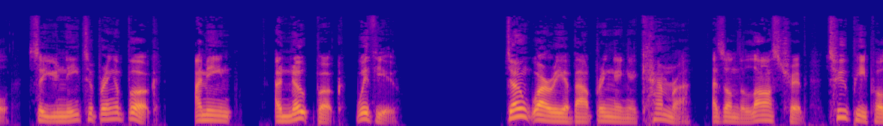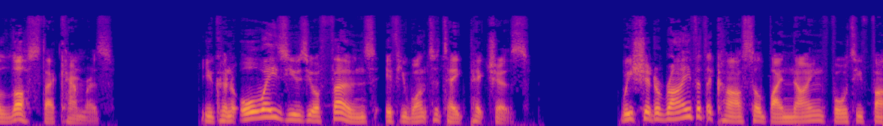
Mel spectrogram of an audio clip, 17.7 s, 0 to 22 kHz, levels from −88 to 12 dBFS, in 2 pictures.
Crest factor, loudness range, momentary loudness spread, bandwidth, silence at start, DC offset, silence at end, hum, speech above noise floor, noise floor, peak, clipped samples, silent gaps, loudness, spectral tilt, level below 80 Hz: 20 dB; 4 LU; 12 LU; 14 kHz; 0 s; under 0.1%; 0 s; none; over 69 dB; under -90 dBFS; -2 dBFS; under 0.1%; 0.22-0.29 s, 1.69-1.95 s, 2.46-2.59 s, 3.51-3.57 s, 4.08-5.01 s, 10.01-10.80 s, 14.29-15.01 s; -22 LUFS; -6 dB/octave; -56 dBFS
